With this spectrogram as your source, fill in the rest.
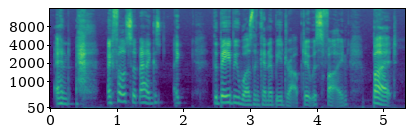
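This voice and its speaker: A woman's voice: mid-range voice, animated, moderate pace. A woman co-hosting a podcast, telling stories in casual chat and laughing often. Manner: chatty storyteller, laughs often. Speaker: podcast co-host. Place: home.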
